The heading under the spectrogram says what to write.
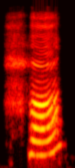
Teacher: When I say ha, I'm producing it at the level of the throat.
